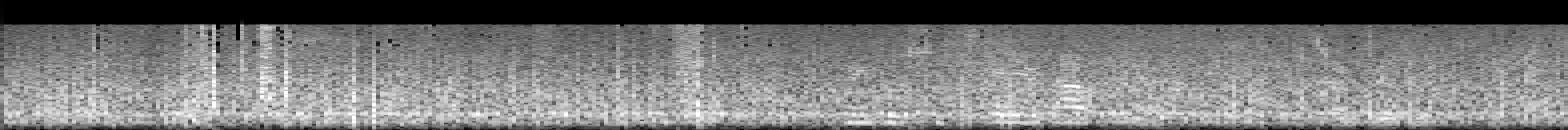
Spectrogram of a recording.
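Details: Honeybee swarm, captured from the top of a large tree, being walked into a new hive: a dense, continuous buzzing hum with a steady band of tone, broken by brief clicks and taps.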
